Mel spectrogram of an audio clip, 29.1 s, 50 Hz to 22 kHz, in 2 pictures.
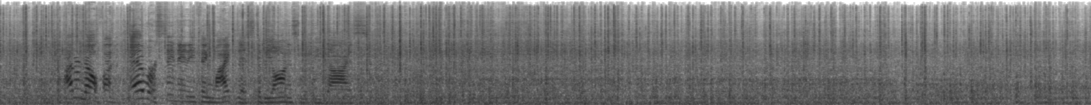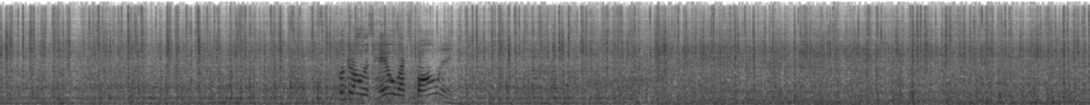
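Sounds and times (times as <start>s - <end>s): hailstones ticking: 0.0s - 29.0s
heavy rain hiss: 0.5s - 5.4s, 18.8s - 20.9s.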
